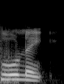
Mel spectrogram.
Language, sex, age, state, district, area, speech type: Tamil, female, 45-60, Tamil Nadu, Viluppuram, rural, read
